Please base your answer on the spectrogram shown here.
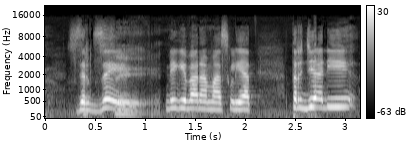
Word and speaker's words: Zirkzee: Makanya kita tanya, ini proses terjadinya gol Gimana bacanya? Zirkzee. Bukan kata Justin. Zirkzee. Zirkzee.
